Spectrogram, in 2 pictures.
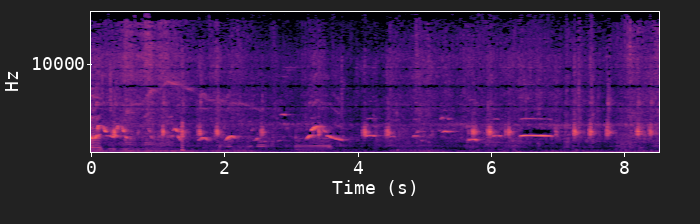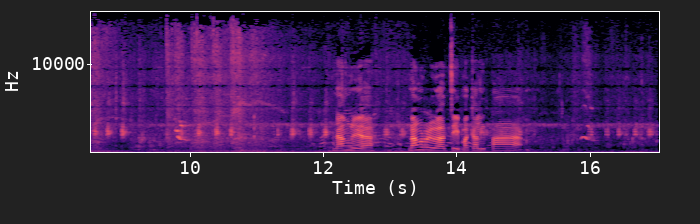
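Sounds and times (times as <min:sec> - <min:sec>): swooping bird squawk: 0:00.0 - 0:09.2
birds chirping: 0:00.0 - 0:17.0
low steady rumble: 0:00.0 - 0:17.0.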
